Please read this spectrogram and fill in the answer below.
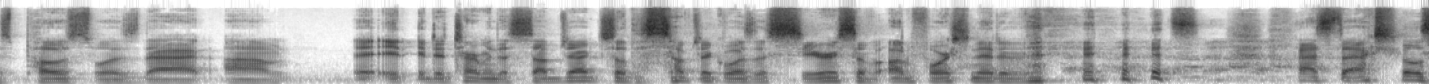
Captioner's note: laugh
